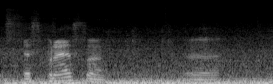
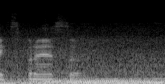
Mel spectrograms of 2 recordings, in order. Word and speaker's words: еспресо: наприклад напевно моя мама вона не завжди правильно вимовляє Еспресо каже Експрессо це чину чину ну це нормально ну типу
